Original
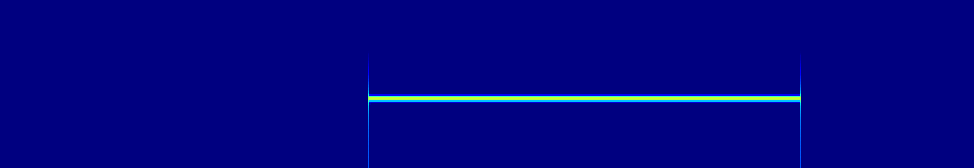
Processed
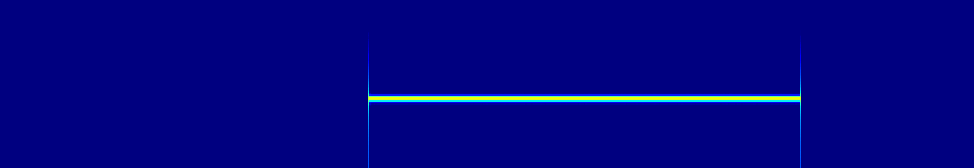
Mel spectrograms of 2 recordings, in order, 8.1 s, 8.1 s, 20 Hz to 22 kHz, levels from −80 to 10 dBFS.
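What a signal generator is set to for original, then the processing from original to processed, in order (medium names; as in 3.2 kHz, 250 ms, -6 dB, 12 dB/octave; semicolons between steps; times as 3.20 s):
tone sine 1.98 kHz -24.5 dBFS 3.60 s
treble shelf 2 kHz +8 dB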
